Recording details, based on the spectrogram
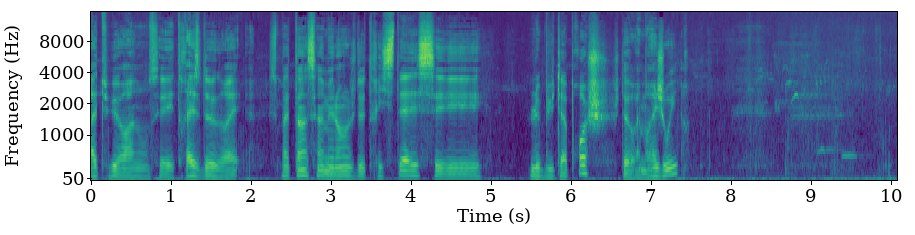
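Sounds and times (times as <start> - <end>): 
speech: 0.0 - 7.5
steady outdoor noise: 0.0 - 10.0
common cuckoo two-note call: 8.4 - 10.0.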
